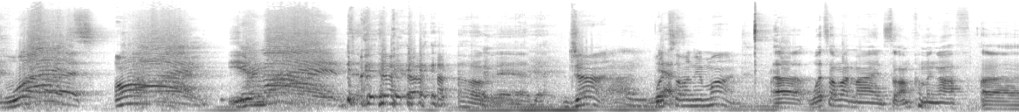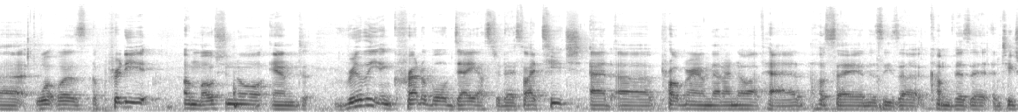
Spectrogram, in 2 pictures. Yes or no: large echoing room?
no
